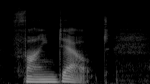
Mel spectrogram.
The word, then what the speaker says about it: find out: looks like a preposition you're going to stress the second word a lot more so we have find out find out and the next thing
